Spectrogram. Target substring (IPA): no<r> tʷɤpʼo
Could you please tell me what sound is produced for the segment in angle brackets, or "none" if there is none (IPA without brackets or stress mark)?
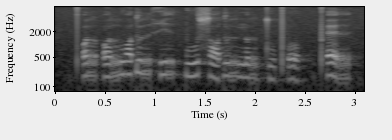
r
